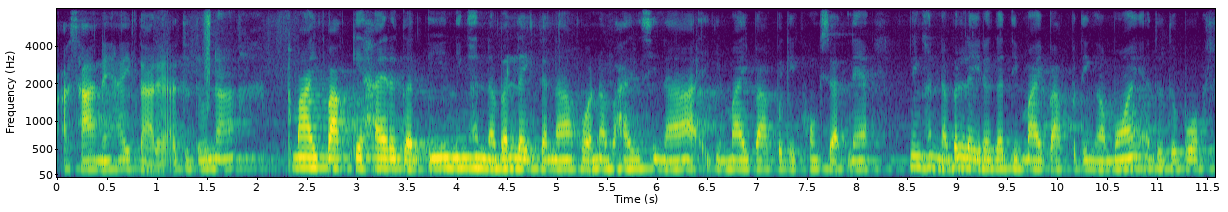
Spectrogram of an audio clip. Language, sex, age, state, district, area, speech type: Manipuri, female, 45-60, Manipur, Kakching, rural, spontaneous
